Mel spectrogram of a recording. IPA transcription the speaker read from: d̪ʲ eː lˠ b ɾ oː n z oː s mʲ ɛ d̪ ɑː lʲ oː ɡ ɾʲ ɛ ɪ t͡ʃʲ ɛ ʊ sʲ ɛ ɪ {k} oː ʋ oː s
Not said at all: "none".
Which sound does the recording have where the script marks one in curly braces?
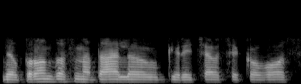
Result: k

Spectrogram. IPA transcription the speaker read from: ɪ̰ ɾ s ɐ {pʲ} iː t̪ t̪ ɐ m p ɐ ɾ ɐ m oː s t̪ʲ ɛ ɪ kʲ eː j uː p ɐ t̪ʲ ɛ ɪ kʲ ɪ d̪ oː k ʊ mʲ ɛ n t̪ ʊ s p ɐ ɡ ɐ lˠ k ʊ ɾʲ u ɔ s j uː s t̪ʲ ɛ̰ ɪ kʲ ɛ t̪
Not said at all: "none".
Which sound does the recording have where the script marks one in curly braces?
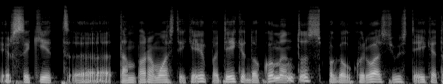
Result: kʲ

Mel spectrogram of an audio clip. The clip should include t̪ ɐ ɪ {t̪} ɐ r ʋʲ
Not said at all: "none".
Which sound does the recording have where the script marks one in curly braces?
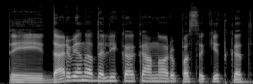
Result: d̪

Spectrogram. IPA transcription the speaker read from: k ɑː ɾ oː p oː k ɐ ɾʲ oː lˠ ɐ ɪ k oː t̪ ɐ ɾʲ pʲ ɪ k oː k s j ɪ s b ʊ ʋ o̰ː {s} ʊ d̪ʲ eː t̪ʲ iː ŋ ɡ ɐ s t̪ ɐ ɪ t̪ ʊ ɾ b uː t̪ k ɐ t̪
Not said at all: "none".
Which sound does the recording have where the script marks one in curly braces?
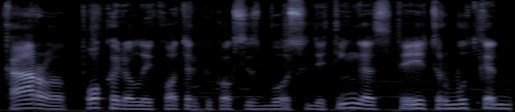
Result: s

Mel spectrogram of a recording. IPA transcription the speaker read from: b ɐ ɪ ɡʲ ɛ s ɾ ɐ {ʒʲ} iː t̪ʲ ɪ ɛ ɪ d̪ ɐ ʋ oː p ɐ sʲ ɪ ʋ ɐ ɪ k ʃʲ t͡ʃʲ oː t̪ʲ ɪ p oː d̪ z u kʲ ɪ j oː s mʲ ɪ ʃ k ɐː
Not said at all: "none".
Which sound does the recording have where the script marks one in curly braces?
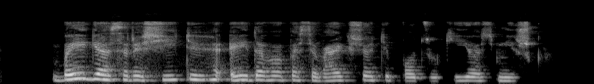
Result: ʃʲ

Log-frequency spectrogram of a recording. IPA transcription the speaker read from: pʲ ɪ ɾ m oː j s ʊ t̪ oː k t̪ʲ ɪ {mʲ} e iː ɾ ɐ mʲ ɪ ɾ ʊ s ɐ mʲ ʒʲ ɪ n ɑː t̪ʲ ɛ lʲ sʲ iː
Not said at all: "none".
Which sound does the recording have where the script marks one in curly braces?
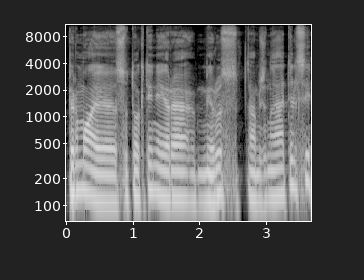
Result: nʲ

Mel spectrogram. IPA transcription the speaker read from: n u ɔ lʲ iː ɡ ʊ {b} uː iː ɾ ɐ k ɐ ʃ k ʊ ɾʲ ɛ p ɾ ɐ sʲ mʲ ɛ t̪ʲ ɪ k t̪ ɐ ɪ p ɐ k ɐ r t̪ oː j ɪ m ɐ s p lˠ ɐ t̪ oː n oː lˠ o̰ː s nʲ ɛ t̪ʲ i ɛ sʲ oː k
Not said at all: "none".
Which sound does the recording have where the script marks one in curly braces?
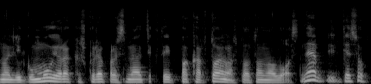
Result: m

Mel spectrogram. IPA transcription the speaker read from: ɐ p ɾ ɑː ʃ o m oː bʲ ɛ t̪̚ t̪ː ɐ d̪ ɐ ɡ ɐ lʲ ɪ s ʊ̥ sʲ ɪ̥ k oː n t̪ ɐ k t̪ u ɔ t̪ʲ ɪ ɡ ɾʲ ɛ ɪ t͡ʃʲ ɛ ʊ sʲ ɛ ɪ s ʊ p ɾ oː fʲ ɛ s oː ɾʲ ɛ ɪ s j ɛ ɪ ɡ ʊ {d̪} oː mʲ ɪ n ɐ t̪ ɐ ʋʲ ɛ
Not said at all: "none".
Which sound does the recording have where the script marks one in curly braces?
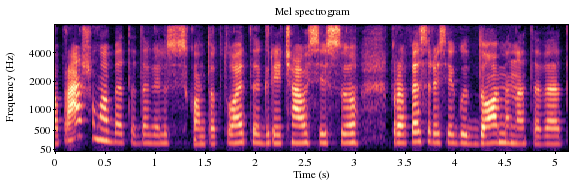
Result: d̪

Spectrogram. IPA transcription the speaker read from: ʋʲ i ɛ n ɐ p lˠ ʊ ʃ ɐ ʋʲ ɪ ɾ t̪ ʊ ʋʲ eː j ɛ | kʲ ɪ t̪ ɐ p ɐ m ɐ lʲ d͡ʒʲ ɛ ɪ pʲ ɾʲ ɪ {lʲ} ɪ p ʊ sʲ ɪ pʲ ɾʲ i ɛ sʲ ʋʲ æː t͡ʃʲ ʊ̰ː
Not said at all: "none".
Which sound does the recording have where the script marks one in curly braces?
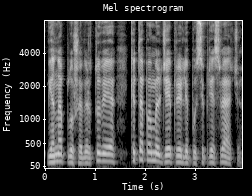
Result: lʲ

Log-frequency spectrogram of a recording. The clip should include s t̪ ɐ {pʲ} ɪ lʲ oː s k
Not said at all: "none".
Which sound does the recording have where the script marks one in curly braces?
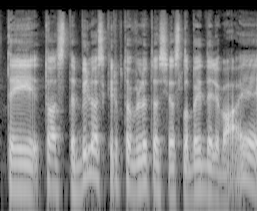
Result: bʲ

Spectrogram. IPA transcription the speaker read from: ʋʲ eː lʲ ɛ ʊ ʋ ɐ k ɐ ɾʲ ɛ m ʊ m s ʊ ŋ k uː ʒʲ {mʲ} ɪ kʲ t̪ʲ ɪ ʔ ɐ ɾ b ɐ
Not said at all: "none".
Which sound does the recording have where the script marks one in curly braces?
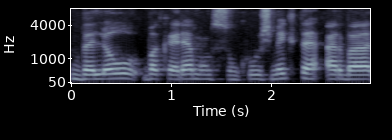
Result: mʲ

